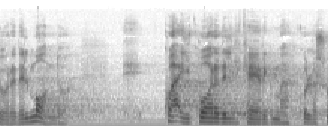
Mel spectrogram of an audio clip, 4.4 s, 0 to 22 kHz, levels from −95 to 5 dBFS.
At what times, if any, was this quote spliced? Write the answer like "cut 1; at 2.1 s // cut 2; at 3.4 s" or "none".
none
